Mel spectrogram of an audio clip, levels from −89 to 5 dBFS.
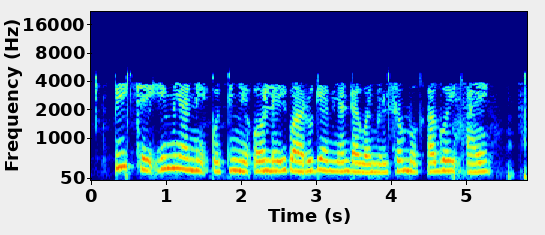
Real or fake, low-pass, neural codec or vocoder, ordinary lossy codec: fake; 7.2 kHz; codec, 16 kHz, 8 kbps, FreqCodec, larger model; AAC, 16 kbps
